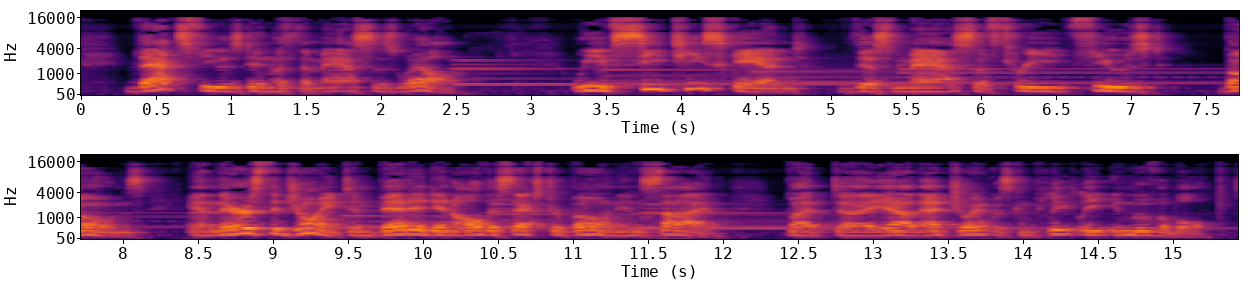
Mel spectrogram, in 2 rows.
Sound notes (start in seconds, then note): 2.7 doorbell rings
